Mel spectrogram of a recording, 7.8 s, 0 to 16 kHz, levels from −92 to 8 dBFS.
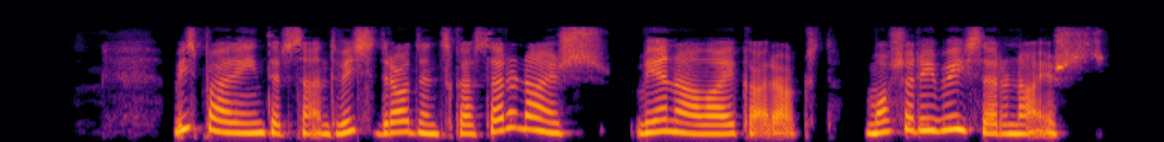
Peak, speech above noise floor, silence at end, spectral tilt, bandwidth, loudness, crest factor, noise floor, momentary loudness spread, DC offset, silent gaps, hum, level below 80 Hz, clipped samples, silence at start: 0 dBFS; 35 dB; 0.4 s; -4.5 dB/octave; 7.8 kHz; -14 LUFS; 14 dB; -49 dBFS; 10 LU; under 0.1%; 4.07-4.19 s, 5.61-5.76 s; none; -66 dBFS; under 0.1%; 1.15 s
